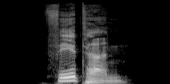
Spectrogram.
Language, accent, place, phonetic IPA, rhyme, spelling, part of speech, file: German, Germany, Berlin, [ˈfɛːtɐn], -ɛːtɐn, Vätern, noun, De-Vätern.ogg
- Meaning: dative plural of Vater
